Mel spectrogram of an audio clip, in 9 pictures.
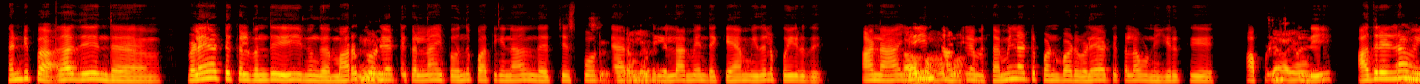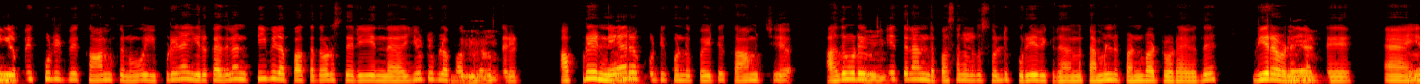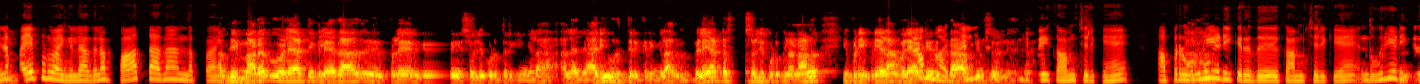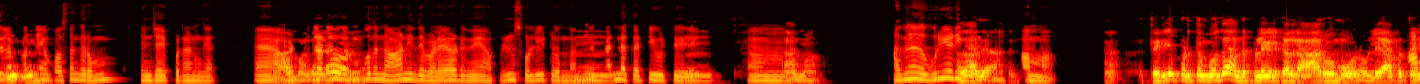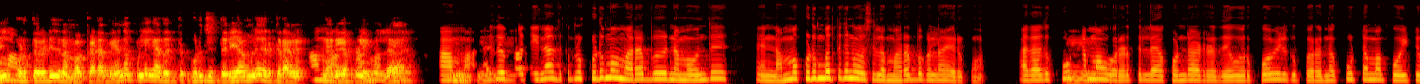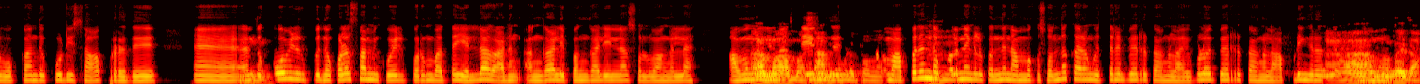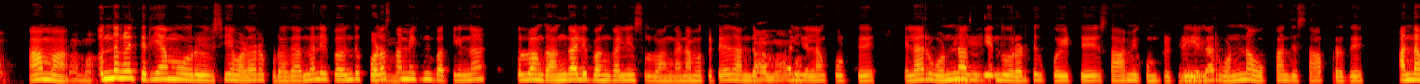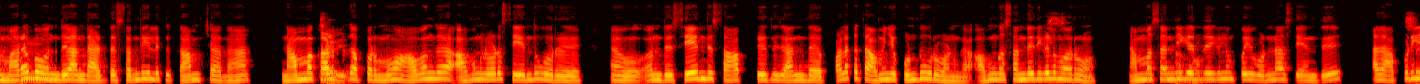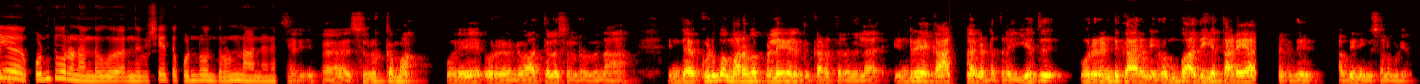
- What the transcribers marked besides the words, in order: mechanical hum; other background noise; static; in English: "செஸ் போர்ட் கேரம் போர்ட்"; in English: "கேம்"; distorted speech; in English: "டிவில"; in English: "யூடியூப்ல"; unintelligible speech; tapping; in English: "என்ஜாய்"; other noise; humming a tune; "சந்ததிகளும்" said as "சந்திகதிகளும்"
- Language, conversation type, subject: Tamil, podcast, குடும்ப மரபை அடுத்த தலைமுறைக்கு நீங்கள் எப்படி கொண்டு செல்லப் போகிறீர்கள்?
